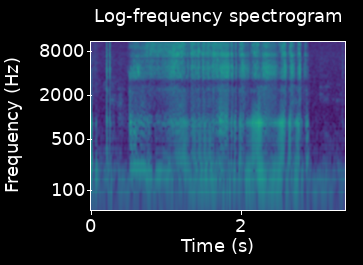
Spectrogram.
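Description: A long, rumbling, buzzy breath sound from a sleeping dog, with fluttering vibration; snoring.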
